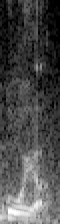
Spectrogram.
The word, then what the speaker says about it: Goya: Francesco de Goya. That's how his name is pronounced.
